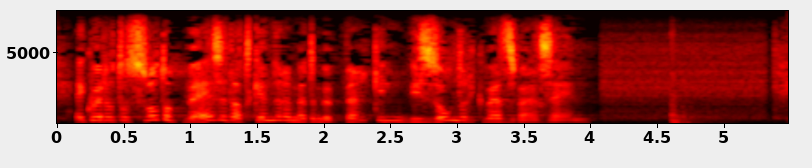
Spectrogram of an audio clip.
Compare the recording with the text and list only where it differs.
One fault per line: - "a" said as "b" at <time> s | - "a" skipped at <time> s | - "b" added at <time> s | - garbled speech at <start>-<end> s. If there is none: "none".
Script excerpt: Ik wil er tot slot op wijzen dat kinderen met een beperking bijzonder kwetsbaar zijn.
none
